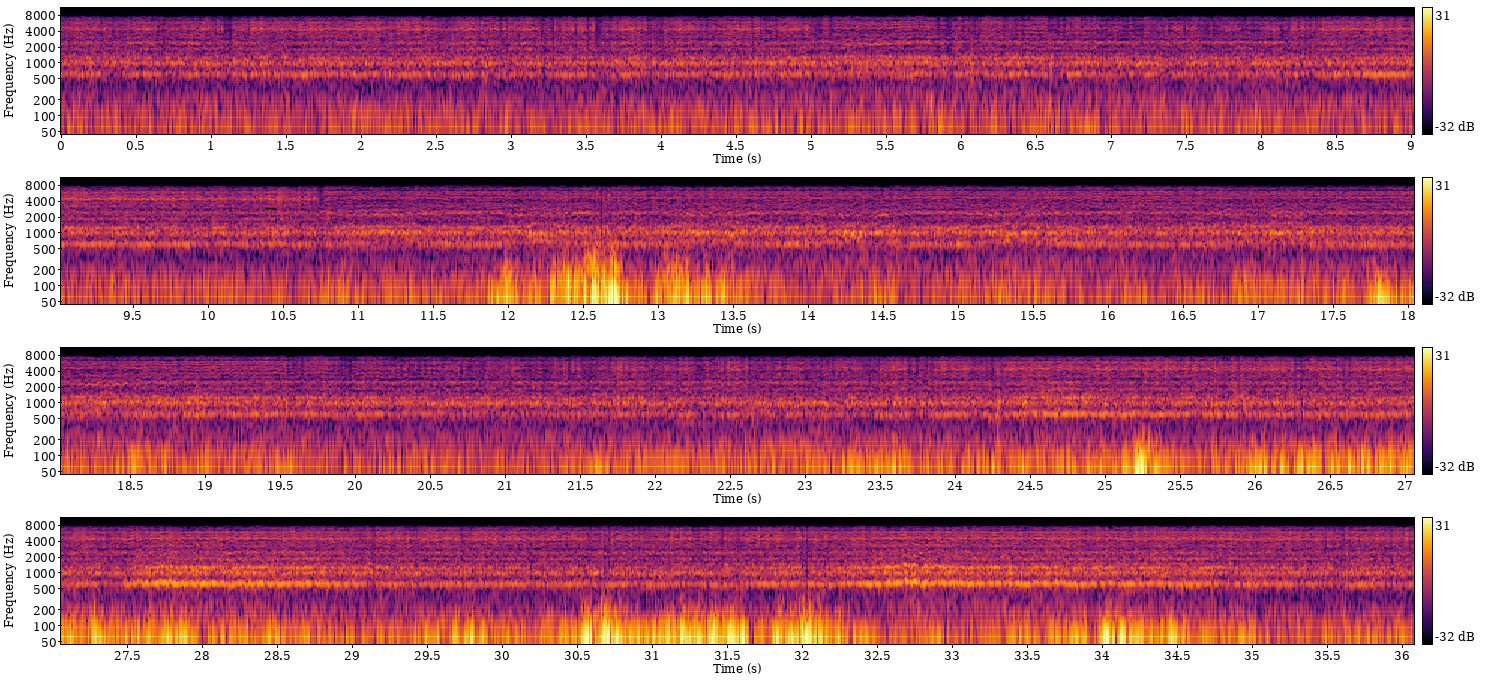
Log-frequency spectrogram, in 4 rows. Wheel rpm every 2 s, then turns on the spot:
170, 160, 160, 160, 160, 160, 160, 160, 160, 160, 160, 160, 160, 160, 160, 160, 160, 160.
none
